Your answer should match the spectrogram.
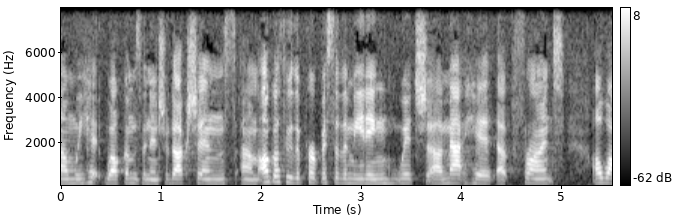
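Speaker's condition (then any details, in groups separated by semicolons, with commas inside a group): No condition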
